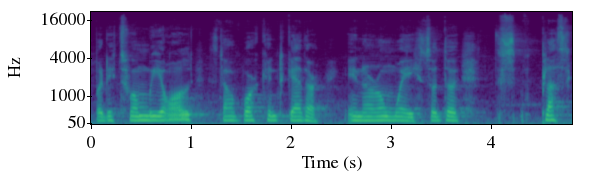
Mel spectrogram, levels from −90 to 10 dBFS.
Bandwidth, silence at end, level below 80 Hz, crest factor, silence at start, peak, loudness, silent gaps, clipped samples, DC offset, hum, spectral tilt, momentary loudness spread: 19 kHz; 0 s; -50 dBFS; 16 dB; 0 s; -10 dBFS; -26 LUFS; none; under 0.1%; under 0.1%; none; -7 dB/octave; 13 LU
